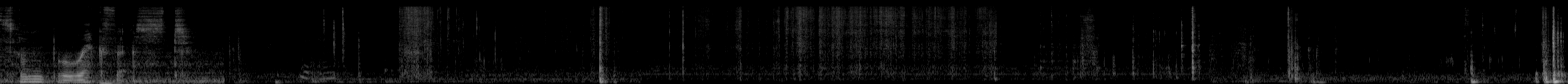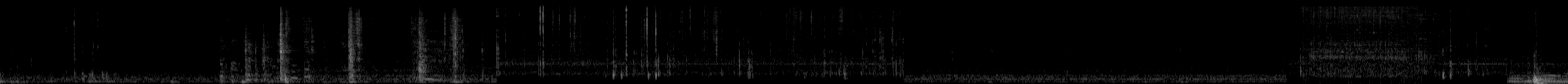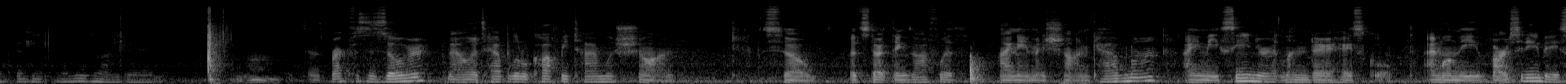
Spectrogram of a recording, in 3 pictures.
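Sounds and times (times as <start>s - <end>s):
plastic packaging crinkling: 4.0s - 11.8s, 20.6s - 24.8s.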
